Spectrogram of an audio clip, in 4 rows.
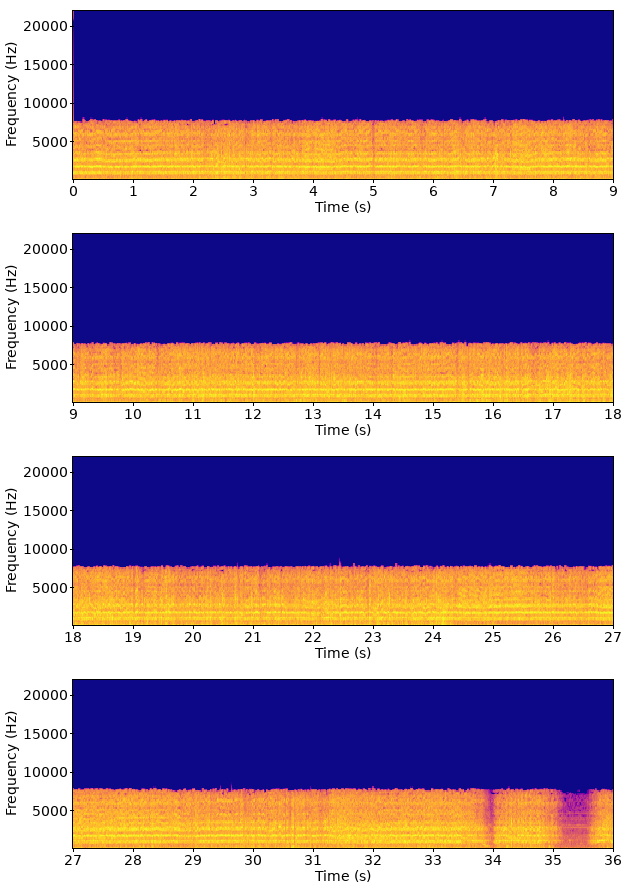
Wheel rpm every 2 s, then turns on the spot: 220, 230, 230, 230, 230, 230, 230, 230, 230, 220, 230, 230, 230, 230, 220, 220, 180, 90.
none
